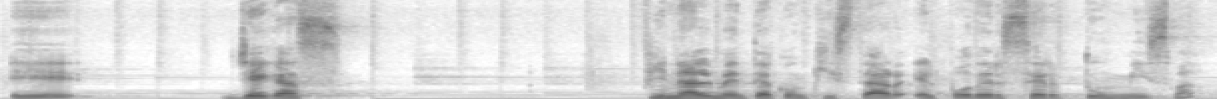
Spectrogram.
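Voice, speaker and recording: A woman hosts the interview, prompting her guest and affirming her with short interjections. Her voice is mellow, with a long reverb and faint music behind it. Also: on the low side, fairly even intonation, takes it slowly. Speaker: host. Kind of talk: interview conversation.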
